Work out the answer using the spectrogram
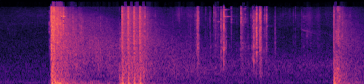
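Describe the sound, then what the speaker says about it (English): Video game gunfire from an online shooter: a sharp single shot, then a rapid automatic burst and scattered smaller pops, ending with another loud close shot, no talking. "I'm getting shot at from multiple sides, dude."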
